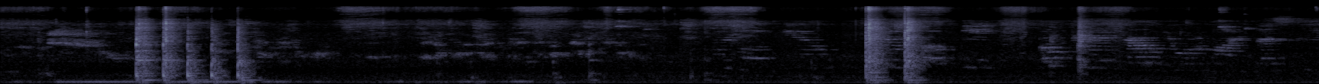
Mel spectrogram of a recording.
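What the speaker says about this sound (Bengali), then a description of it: "এখন আমি এতে গ্যাস অফ করে ঢেকে দেব।" A metal lid and pan clank and clatter in sharp bursts as a paneer curry pan is covered on a switched-off gas stove, with quieter knocks between them over a faint background hum.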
